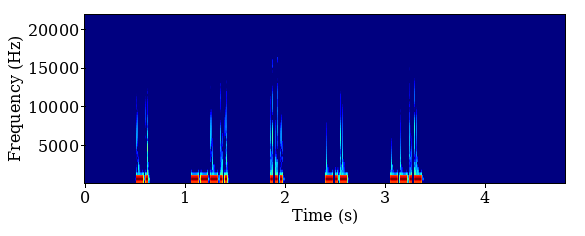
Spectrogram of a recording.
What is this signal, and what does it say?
Morse code, heard as a keyed tone, about 47 wpm, spaced as for 17 wpm, 700 Hz. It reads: N8SKQ
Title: USA Call Signs - 6x Character Spacing - 50wpm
